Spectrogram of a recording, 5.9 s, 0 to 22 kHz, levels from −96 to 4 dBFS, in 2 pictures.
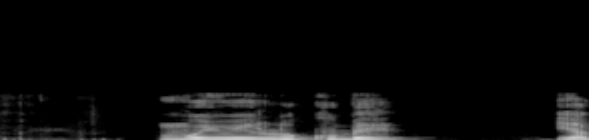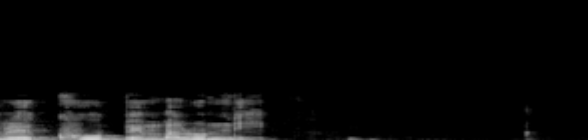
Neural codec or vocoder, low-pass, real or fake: codec, 16 kHz, 8 kbps, FreqCodec, larger model; 7.2 kHz; fake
